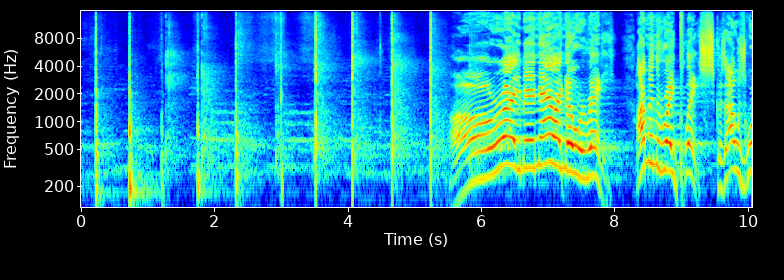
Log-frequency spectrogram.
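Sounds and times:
person clapping hands: 1.2 - 5.5.

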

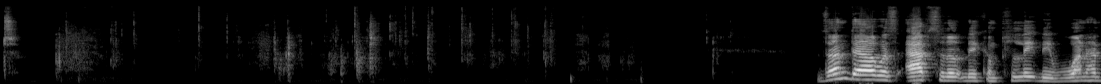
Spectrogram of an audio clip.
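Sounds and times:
book pages rustling: 0.5 - 6.8.

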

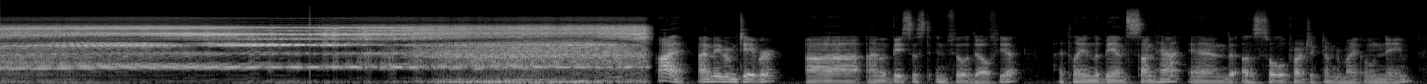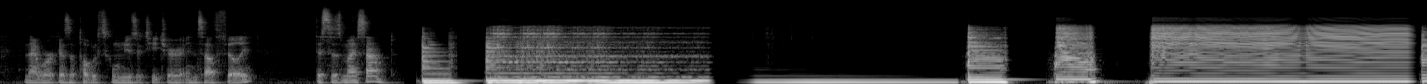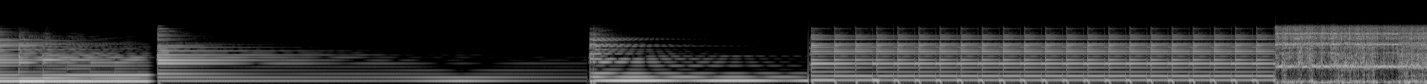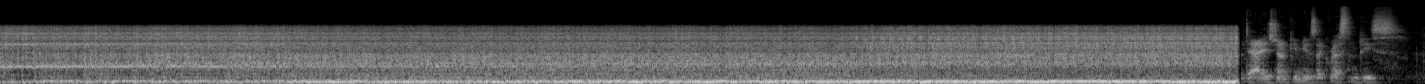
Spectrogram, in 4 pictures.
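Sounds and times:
distorted wash of sound: 0.0 - 6.6, 41.3 - 55.2
effected bass guitar notes: 0.0 - 6.6, 18.4 - 55.2.

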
